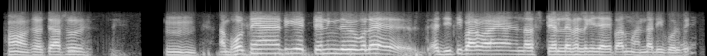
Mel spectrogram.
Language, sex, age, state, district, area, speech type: Odia, male, 30-45, Odisha, Sambalpur, rural, conversation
